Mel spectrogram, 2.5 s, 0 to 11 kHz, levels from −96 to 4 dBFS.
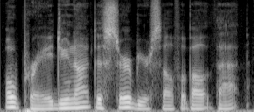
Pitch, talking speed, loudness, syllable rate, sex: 120 Hz, 190 wpm, -17 LUFS, 4.5 syllables/s, male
